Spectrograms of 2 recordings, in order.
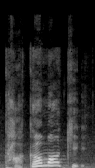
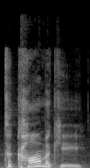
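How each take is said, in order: First: The second syllable carries no strong stress. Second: The second syllable carries a strong stress. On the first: The speaker calls it right. "but it should be Takamaki" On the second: The speaker calls it wrong. "they say, like, Takamaki, because that's based on the, the second syllable stress"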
